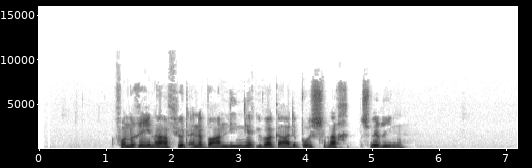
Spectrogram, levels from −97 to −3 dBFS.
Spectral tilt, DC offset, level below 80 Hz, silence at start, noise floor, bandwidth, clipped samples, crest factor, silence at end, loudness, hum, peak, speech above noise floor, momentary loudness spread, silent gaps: -6.5 dB/octave; under 0.1%; -60 dBFS; 1.2 s; -76 dBFS; 8 kHz; under 0.1%; 20 dB; 1.7 s; -21 LUFS; none; -2 dBFS; 56 dB; 8 LU; none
